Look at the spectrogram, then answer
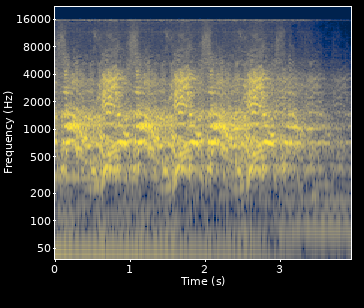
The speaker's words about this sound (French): Devant le palais de justice, une foule s'est réunie et scande Omar innocent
